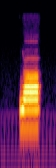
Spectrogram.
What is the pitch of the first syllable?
low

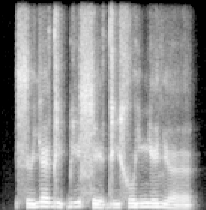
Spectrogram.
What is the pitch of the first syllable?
rising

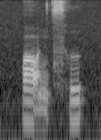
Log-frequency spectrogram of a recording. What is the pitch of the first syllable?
low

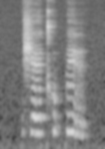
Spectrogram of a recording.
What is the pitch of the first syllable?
low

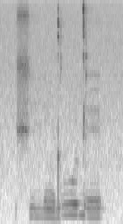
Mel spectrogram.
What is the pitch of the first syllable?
low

